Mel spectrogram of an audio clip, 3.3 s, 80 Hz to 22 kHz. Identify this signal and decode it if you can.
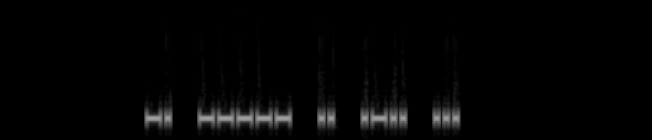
Morse code, heard as a keyed tone, about 52 wpm, spaced as for 37 wpm, 700 Hz. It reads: N0ILS
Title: USA Call Signs - 2x Character Spacing - 50wpm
